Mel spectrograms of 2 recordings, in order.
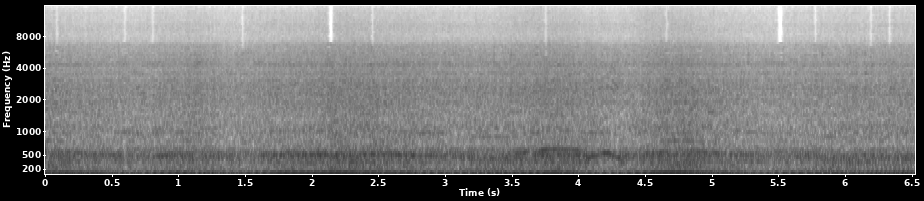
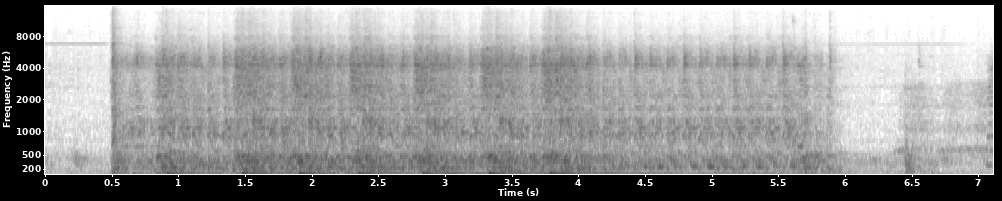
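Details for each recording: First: Porsche 911 flat-six restarted after 10 years of storage, with a new fuel pump and filter, a temporary fuel supply hose fix and a cleaned tank. Deep, even, steady low rumble with no misses or knocks, surprisingly smooth and quiet; normal running. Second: Porsche 911 after 10 years of storage, with a new fuel pump and filter, a cleaned tank and a temporary fuel supply hose: it cranks for about five seconds without firing; owner suspects the fuel injection line needs bleeding.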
